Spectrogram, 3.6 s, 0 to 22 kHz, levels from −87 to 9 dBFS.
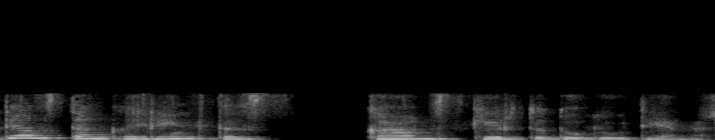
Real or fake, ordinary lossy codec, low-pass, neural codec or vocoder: real; AAC, 32 kbps; 7.2 kHz; none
